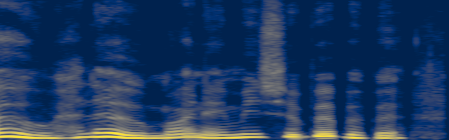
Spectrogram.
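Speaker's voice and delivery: very proper, upper-class posh British English accent. Listing british accents, this one posh: posh british accent. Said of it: "posh is like".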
